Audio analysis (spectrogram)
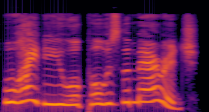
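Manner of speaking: high pleading question; high girlish voice. Acted. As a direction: ask it in a high, young voice. Heroine questions the enchanter.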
